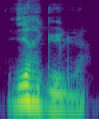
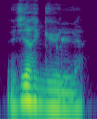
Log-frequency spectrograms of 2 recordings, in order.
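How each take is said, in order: Both takes have the same delivery.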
